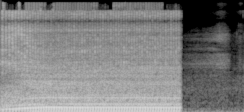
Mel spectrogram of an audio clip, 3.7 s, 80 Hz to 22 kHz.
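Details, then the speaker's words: Honda HRC216 mower (GCV-series engine), just pull-started on choke with original carburetor: uneven lope around four beats a second, then dies; faulty carburetor, later replaced. "All right, so I just pull started it. It's on choke. Just running like a dog."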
